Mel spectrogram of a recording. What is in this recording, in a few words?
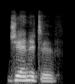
"genitive", Indian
